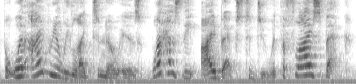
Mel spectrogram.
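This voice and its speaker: A woman's voice: fairly high pitch, wildly swooping pitch, moderate pace, slight background noise, voice pushed up. A woman voicing a cheeky, boastful young girl who spins tall tales in a children's storybook, with breezy, emphatic delivery. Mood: skeptical. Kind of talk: children's storybook read aloud.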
